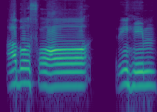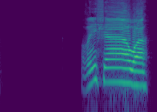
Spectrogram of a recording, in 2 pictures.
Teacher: غائن کو ہم موٹا کر کے پڑھیں گے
